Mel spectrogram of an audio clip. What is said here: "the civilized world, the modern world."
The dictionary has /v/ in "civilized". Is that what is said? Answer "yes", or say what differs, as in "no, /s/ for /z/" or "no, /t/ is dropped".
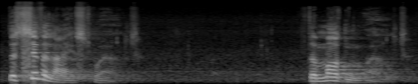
yes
